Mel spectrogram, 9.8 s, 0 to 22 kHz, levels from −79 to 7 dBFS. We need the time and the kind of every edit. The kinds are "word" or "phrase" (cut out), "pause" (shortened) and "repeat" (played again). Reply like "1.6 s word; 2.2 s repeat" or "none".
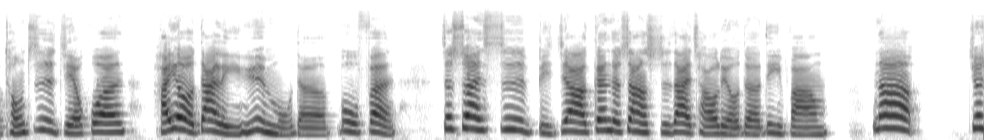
none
